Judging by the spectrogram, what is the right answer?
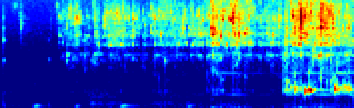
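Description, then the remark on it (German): Wine is poured into a glass: a few soft low glugs at first, then a steady splashing stream that grows louder and brighter as the glass fills, with no voices. “Jetzt mal einen halben Liter im Glas.”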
